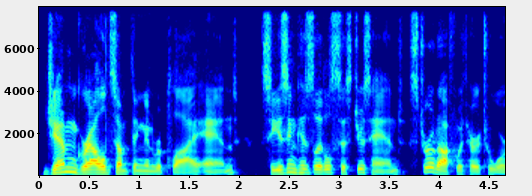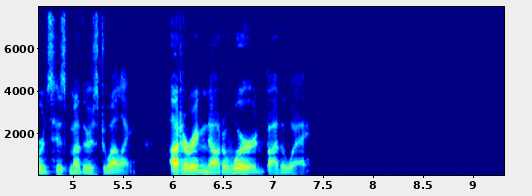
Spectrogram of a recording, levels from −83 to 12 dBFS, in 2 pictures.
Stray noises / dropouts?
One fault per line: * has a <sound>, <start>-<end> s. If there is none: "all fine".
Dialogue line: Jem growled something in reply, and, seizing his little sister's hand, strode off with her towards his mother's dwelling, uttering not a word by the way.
all fine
